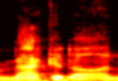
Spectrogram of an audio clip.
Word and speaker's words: Macedon: full control and becomes king of Macedon or Makka Don as it's often pronounced in 359 BCE and what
